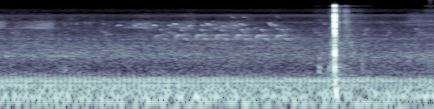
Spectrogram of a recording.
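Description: A single crisp click of a gap wedge striking a golf ball, about three and a half seconds in. Faint bird chirps and a steady low outdoor rumble run underneath.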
